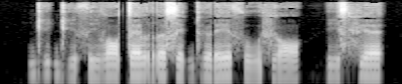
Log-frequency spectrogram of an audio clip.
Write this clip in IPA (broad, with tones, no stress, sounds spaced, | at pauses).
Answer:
ɡʱ i˦ ɡʱ i˨ θ i˨ l ɔ˦˨ t ɛ˦ l r ə˦ s e˧ ɡʱ ʏ˦˨ ɾ eː˦ θ uː˨ fʲ ɔ˧ | iː˨ s fʲ ɛ˧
